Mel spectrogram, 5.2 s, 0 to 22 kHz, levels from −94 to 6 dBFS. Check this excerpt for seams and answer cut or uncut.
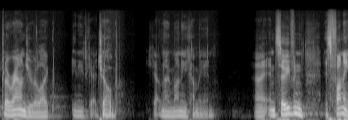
cut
